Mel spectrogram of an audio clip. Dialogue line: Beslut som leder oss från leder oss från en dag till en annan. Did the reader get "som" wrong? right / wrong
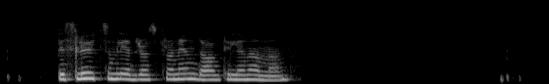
right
